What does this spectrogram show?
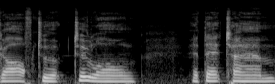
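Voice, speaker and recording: The recording is very clean with a silent background as a man with a Southern US accent speaks at a fairly high pitch. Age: 70s. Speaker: retired bank executive. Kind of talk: interview. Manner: halting, many fillers.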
